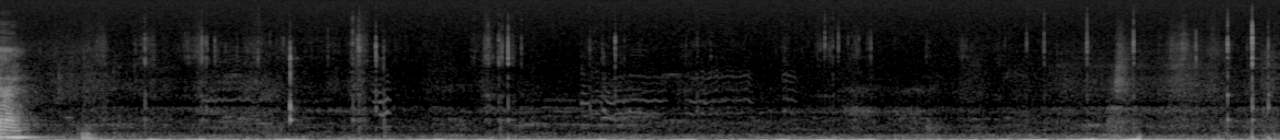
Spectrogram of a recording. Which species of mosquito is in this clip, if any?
Anopheles squamosus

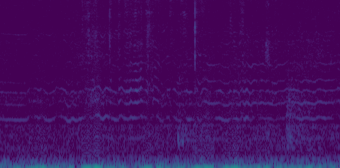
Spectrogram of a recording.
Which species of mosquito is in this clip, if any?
Anopheles arabiensis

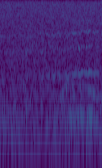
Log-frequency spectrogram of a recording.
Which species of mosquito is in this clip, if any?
Anopheles gambiae s.s.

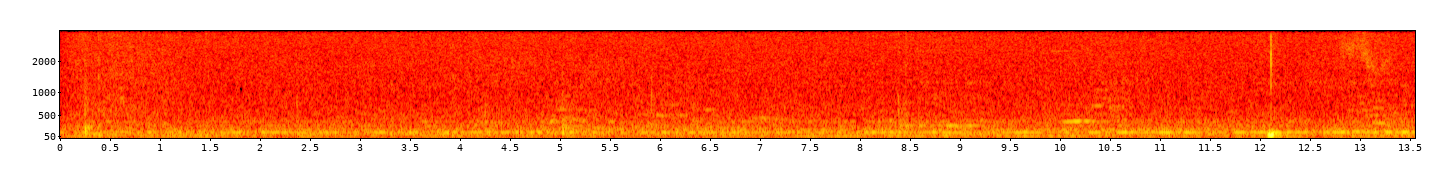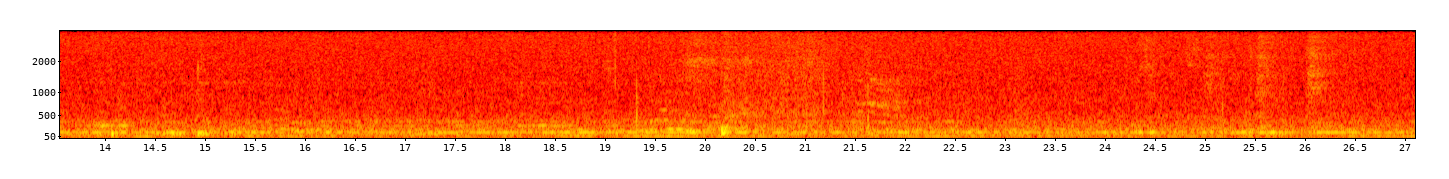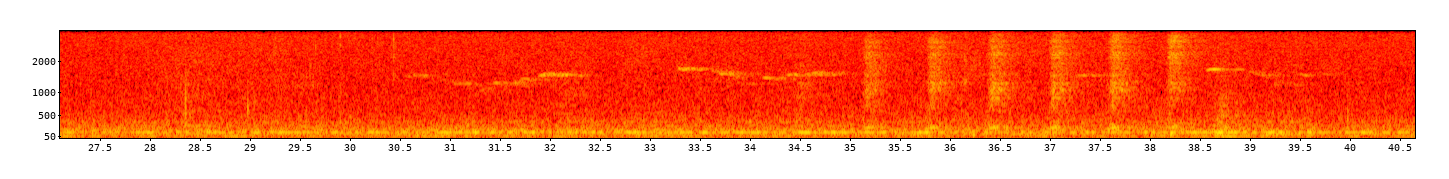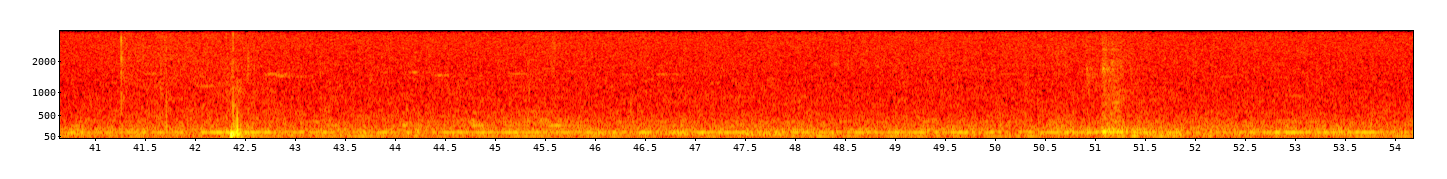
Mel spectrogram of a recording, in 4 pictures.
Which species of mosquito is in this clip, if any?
no mosquito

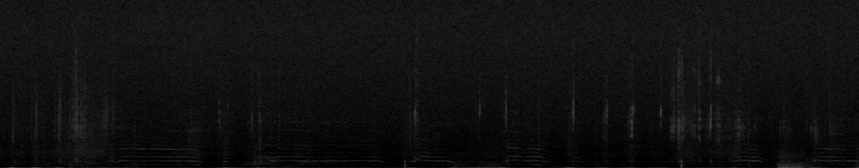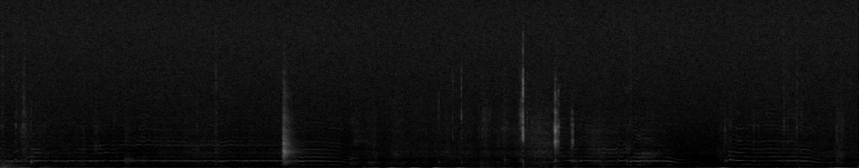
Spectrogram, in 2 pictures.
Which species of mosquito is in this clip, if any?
Culex pipiens complex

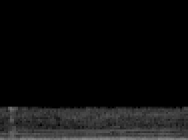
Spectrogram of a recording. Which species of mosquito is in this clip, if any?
mosquito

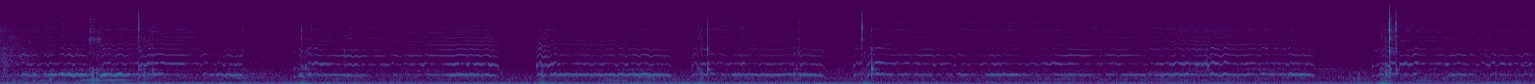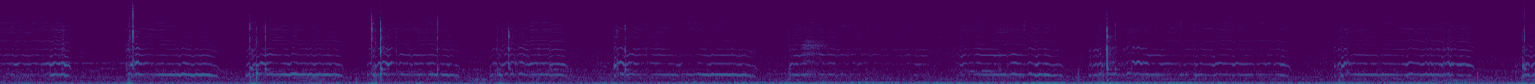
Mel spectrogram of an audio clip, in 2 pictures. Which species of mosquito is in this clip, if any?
Culex pipiens complex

